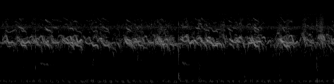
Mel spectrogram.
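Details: Ducklings on a farm: a dense chorus of high, thin peeps from many chicks, continuous, with a low steady hum underneath.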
